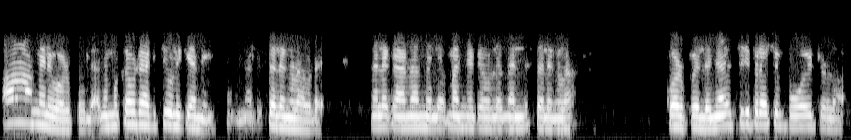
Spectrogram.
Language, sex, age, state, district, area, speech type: Malayalam, female, 45-60, Kerala, Idukki, rural, conversation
